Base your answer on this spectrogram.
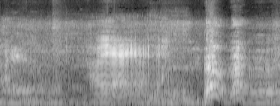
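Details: Shady, a doodle poodle, gives a drawn-out whining yelp and then two short, sharp barks in quick succession, with a voice talking in the background.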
